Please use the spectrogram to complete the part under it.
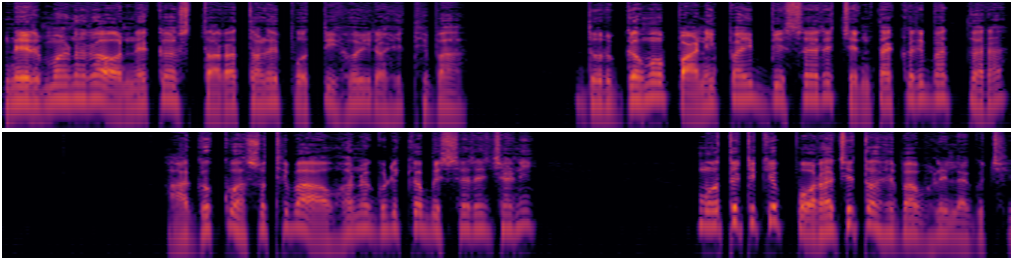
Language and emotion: Odia, sad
